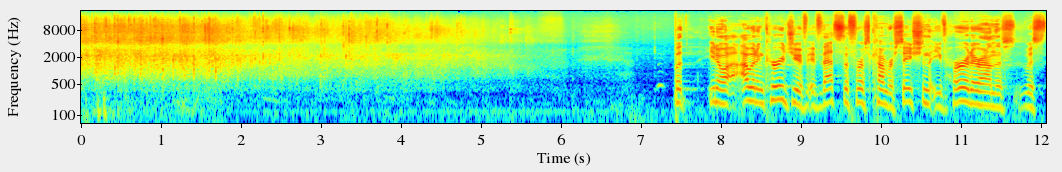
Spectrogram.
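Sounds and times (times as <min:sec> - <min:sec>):
applause: 0:00.0 - 0:05.9
speech: 0:07.4 - 0:12.0.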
